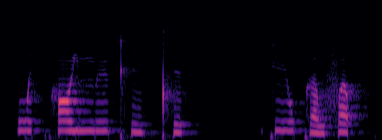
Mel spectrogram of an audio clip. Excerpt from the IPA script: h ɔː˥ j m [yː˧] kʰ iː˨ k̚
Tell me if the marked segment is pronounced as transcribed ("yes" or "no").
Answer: yes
